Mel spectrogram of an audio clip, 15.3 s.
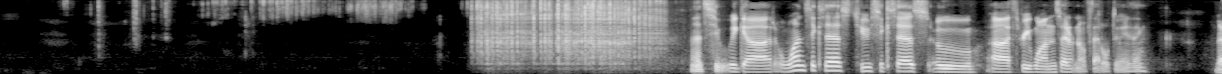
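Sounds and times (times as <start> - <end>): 
handful of dice rattling and spilling: 1.7 - 8.6
speech: 8.7 - 14.4.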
